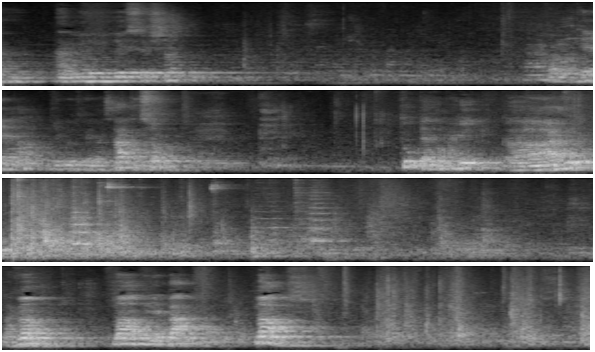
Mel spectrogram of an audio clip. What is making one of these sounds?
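A young man speaks loudly through a microphone and loudspeakers, with animation.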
